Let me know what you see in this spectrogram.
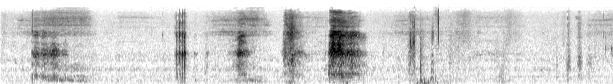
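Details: Snoring from a sleeping adult woman, the recorder's mother, who denies she snores: soft, rough breaths in irregular bursts, some with a wheezy, whistling edge, in a quiet room.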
